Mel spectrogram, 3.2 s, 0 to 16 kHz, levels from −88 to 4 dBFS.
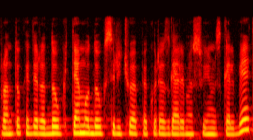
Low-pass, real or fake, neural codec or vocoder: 9.9 kHz; real; none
